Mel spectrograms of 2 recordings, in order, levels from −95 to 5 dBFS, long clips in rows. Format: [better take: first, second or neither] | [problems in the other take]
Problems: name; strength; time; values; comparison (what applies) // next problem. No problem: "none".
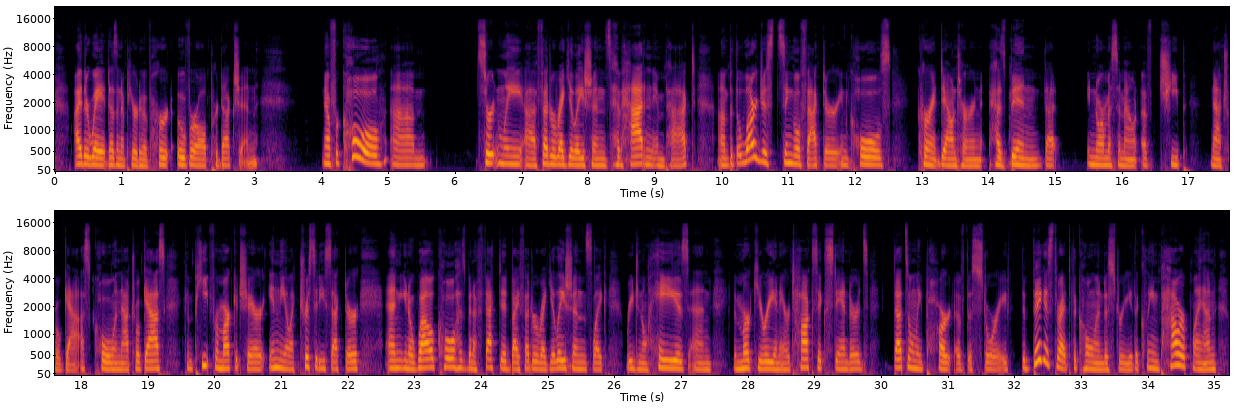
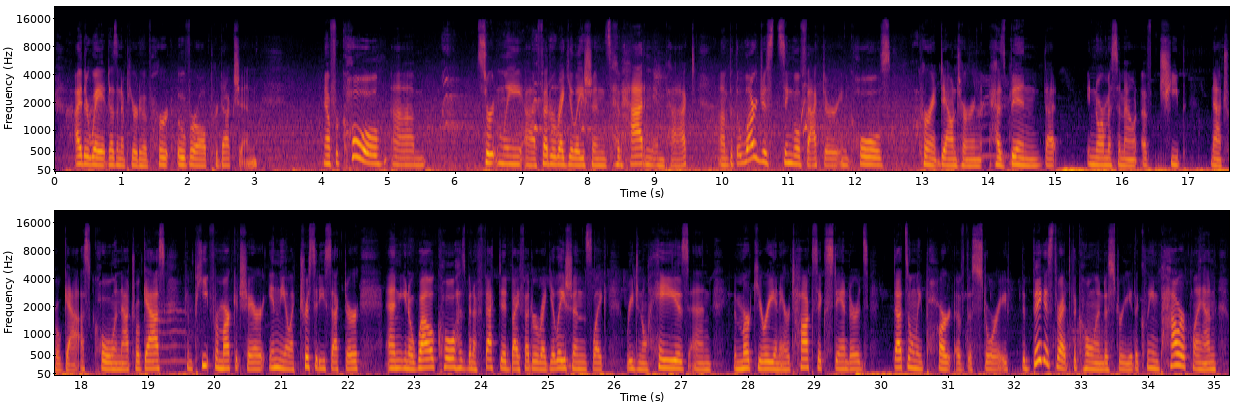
first | animal sounds; noticeable; throughout; 20 dB below the speech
